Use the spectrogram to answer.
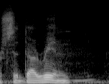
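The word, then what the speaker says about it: sedarim: holiday we also have two seders or sarim the correct Hebrew pronunciation of plural of seder in Israel they only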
